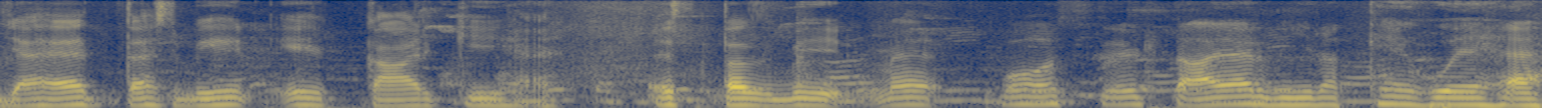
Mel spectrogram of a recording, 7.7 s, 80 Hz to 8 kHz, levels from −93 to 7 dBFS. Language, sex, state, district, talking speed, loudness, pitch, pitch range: Hindi, male, Uttar Pradesh, Hamirpur, 125 wpm, -20 LUFS, 145 Hz, 135-155 Hz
